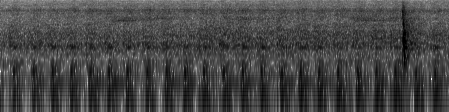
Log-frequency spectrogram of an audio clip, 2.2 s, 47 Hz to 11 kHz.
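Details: Honda CB150R after manually cleaning the clogged injector that caused no-start and 12-blink MIL; steady, even single-cylinder putter about eight beats a second, no misses or stumbles; normal idle, fuel delivery restored.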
